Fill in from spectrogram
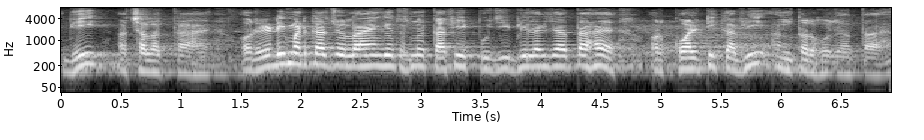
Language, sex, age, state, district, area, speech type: Hindi, male, 30-45, Bihar, Samastipur, urban, spontaneous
